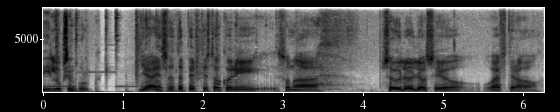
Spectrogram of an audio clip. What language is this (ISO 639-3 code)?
isl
